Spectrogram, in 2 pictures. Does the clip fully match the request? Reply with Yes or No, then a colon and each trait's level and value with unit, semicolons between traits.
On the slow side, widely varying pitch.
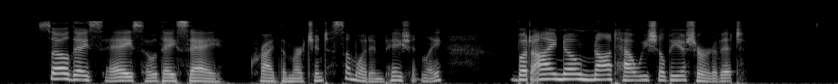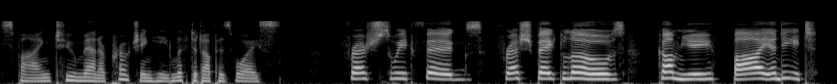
No: average, 160 wpm; wide, 7.7 semitones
